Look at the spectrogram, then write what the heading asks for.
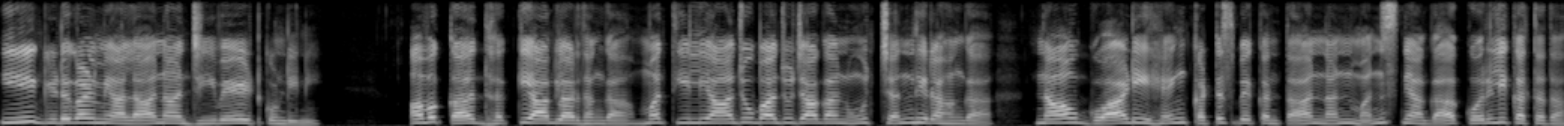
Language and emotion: Kannada, fearful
